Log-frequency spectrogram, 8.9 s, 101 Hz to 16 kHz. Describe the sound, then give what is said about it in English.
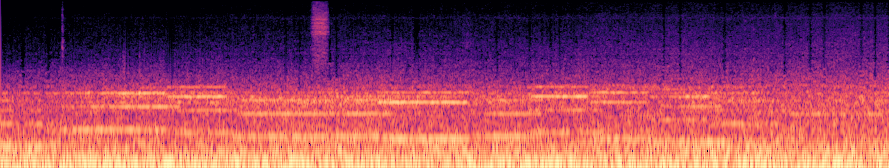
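Tires rolling over musical rumble strips on Route 66 near Albuquerque, New Mexico, recorded from inside a car, playing America the Beautiful: a steady low road rumble carries a string of stepped tonal notes forming the melody. “Now, this audio was recorded from inside a car. Maybe they should have opened the windows and got more of the tire ripping across the rumble strips. But that is the sound of America the Beautiful playing.”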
